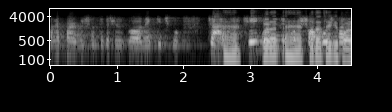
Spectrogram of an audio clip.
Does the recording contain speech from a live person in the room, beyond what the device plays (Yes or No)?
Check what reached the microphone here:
Yes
